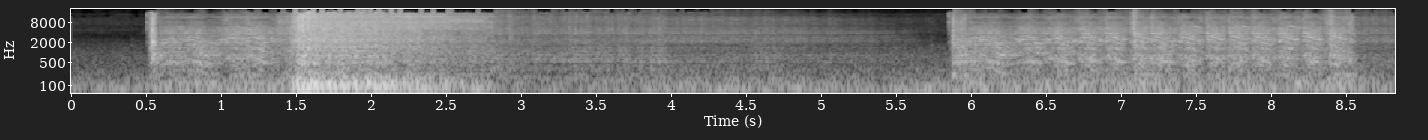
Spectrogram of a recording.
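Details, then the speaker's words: 1973 Chrysler Newport 400 cu in V8 from a junkyard, early starts on temporary fuel: cranks, fires and settles into a fast, steady idle, restarts the same; idle too high, owner suspects a vacuum leak or needed adjustment. "so it looks like it does run but I don't know feel like it's idling a little bit too high either there's a vacuum leak or probably going to have to adjust some uh hose"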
